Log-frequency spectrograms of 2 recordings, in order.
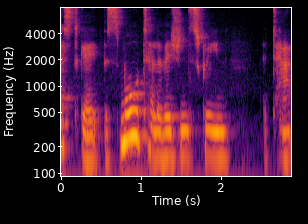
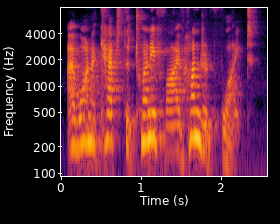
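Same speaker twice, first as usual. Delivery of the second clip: loud, higher forceful demand; 5 semitones higher, 5 dB louder than usual. A narrator's reading. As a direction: insist on it forcefully. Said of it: "demanded the professor".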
